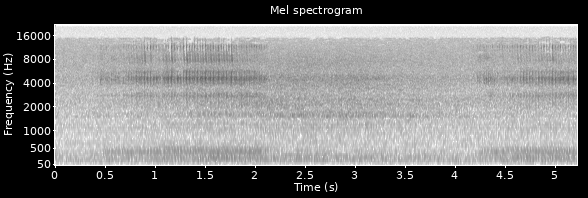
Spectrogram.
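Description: Soft, rough breathing noise rising and falling over about two slow cycles, with a hissing quality; snoring from a sleeping animal.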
